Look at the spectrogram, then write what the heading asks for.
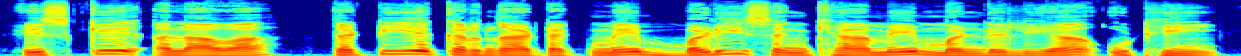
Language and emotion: Hindi, neutral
